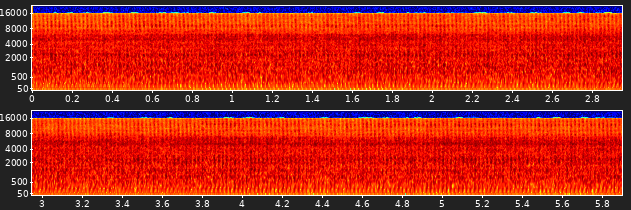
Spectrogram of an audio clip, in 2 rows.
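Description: Mahindra 585 DI XP Plus tractor's four-cylinder diesel engine running steadily as its rear tyre spins and digs itself down into the sand, with a steady hiss over the engine.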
